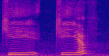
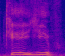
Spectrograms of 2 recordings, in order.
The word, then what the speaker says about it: Kyiv: because previously it was more common that people used Kiev. – Mm-hmm. – It's Russian. That's how you say, that's how you name Ukrainian capital in Russian, Kiev. Mm-hmm. But if you're speaking in Ukrainian language, it is Kyiv, which may be difficult to pronounce. I get it. You don't have such sounds.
